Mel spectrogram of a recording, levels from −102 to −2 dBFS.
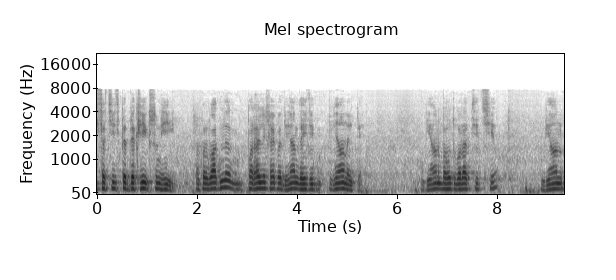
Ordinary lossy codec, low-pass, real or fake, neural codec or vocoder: none; none; fake; codec, 16 kHz, 4 kbps, FunCodec, trained on Chinese and English, 50 frames a second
